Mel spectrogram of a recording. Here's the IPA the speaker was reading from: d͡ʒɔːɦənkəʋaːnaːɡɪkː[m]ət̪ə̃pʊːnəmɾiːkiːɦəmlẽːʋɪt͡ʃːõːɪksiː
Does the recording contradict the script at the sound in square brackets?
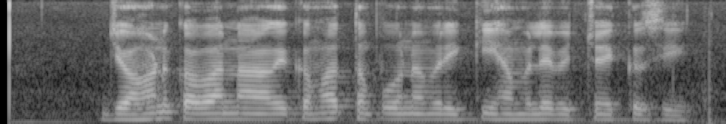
no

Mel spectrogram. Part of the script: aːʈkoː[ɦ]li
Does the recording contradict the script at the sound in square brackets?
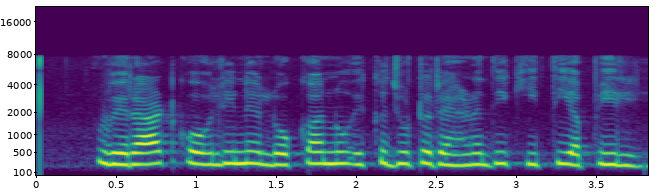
no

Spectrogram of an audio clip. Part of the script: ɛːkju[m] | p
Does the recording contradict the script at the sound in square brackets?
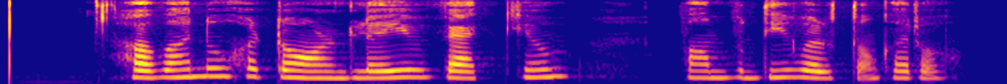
no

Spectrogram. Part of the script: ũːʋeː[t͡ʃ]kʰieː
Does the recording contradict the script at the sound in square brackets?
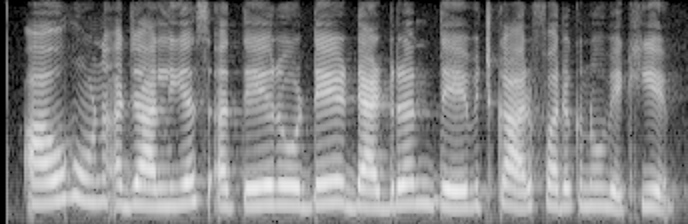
yes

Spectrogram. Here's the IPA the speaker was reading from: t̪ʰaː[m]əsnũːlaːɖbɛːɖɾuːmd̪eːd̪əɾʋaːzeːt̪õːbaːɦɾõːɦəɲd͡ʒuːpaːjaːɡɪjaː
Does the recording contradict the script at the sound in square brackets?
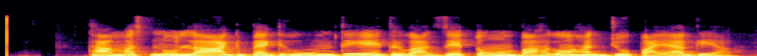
no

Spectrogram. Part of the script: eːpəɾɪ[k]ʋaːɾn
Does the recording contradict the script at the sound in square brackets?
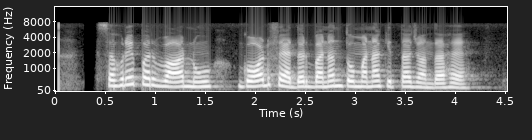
yes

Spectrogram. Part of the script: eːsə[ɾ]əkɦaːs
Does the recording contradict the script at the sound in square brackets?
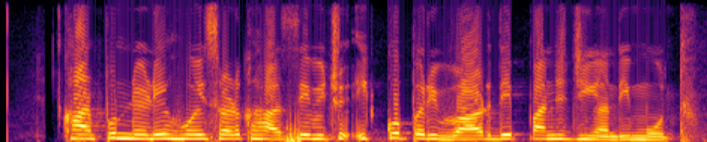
yes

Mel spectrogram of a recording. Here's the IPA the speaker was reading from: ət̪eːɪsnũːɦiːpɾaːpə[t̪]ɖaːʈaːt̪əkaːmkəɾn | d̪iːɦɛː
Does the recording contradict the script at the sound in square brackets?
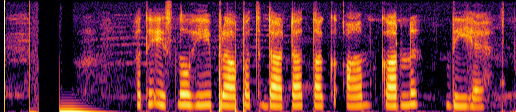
no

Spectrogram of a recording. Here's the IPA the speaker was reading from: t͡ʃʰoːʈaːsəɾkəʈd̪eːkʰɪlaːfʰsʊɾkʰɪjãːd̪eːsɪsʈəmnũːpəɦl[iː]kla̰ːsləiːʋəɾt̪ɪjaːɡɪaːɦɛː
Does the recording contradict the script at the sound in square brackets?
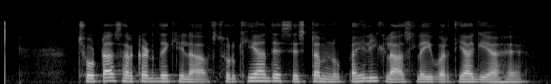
no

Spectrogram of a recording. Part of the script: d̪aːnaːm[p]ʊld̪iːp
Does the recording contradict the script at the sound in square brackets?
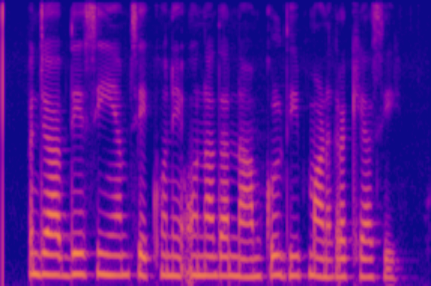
yes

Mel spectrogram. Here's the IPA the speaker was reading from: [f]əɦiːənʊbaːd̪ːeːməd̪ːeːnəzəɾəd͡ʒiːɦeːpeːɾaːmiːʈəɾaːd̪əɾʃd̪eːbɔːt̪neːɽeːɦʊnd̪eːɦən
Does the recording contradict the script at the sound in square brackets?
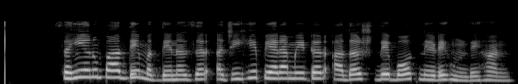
yes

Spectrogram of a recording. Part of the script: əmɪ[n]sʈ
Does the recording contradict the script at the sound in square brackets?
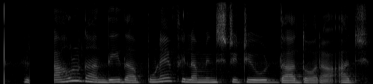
no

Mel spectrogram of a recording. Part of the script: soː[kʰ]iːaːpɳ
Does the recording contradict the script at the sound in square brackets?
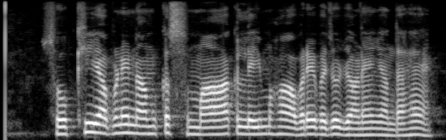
no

